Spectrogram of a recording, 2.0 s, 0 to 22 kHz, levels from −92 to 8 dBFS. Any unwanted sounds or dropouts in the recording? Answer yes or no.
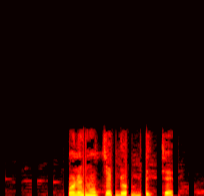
no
